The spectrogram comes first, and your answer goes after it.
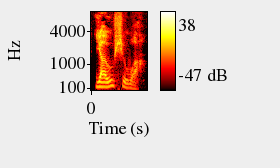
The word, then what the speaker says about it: Yahushua: ways in the tanakh with an added vav at the end giving the name the pronunciation yahushua the second half of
